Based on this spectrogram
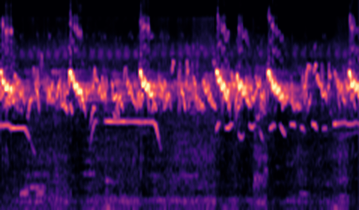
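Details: Noisy 'ciak ciak' chatter of Lemon-bellied white-eye, played as a lure to draw replies from wild birds: busy clusters of sharp, high twittering notes about once a second, over a thin, level whistled tone that drops at its end.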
